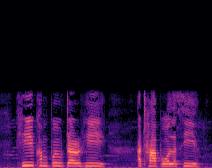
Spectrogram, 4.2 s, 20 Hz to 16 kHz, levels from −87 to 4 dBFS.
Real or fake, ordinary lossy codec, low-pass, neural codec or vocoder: real; AAC, 96 kbps; 7.2 kHz; none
